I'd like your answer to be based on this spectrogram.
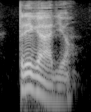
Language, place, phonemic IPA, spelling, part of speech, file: Occitan, Béarn, /pɾeˈɡaɾjo/, pregària, noun, LL-Q14185 (oci)-pregària.wav
- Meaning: prayer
